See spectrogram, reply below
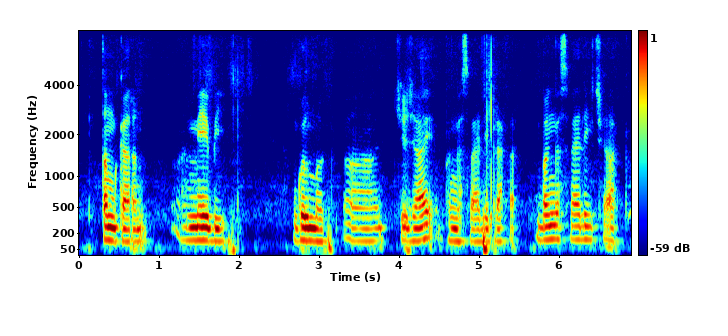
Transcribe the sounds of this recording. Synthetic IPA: t̪ɐmkɐɾɐn | meːbiː | ɡʊlmɐk | t͡ʃid͡ʒaːjbɐŋɡɐsʋaːliːpɾefɐ̰bɐŋɡɐsʋaːliːt͡ʃʰɐ̰k

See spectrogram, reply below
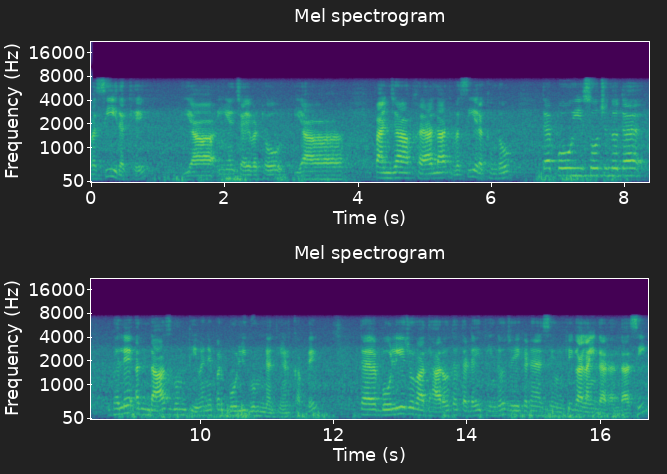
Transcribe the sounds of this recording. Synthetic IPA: ʋɐsiːɾɐkʰe | jaiːə̃t͡ɕɐeʋɐʈʰoja | pɐ̃ɦɪ̃ɲd͡ʑaxɐjaːlaːt̪ʋɐsiːɾɐkʰə̃n̆d̪o | t̪ɐpoːisoːt͡ɕə̃nd̪ot̪ɐ | bʱɐleʔɐ̃nd̪aːzɡʊmt̪ʰiʋɐɲepɐɾboːliɡʊmnɐt̪ʰiəɽ̃kʰɐpe | t̪ɐboːliːəd͡ʑoːʋaːd̪ʱaːɾot̪ɐt̪ɐɗəɦĩt̪ʰĩːn̆d̪od͡ʑeːkɐɗɦɪ̃ɐsĩɦʊn̆kʰeɠaːl̤aːĩːn̆d̪aɾɐ̰ɦə̃n̆d̪aːsĩː

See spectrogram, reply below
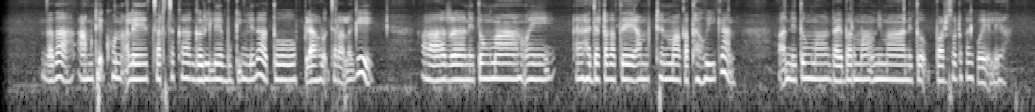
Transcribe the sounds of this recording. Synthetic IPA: d̪ad̪aːmʈʰɛʔkʰɔna̰lɛt͡ʃaɾt͡ʃakaɡəɽilɛbukiŋlɛd̪at̪ɔpɛɽaɦɔɽɔʔt͡ʃaɾa̰ʔləɡit̪̚ | aɾnit̪ɔŋmaɔj | ɦad͡ʒaɾʈakat̪ɛamʈʰɛnmakat̪ʰaɦujikan | a̰nit̪ɔŋmaɖajbaɾmaunimanit̪ɔʔpaɾsɔʈakajkɔjɛʔlɛja

